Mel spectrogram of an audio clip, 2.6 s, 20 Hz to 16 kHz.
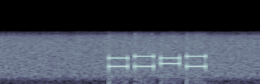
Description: DTMF, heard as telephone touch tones, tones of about 190 ms. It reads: 1272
